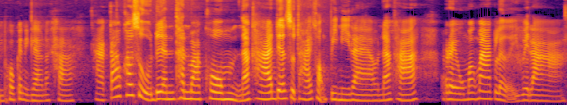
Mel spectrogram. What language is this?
Thai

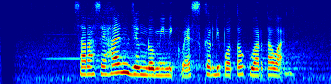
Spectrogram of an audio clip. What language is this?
Sundanese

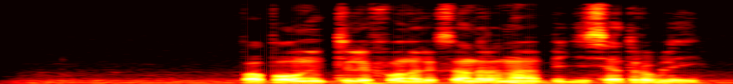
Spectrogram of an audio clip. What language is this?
Russian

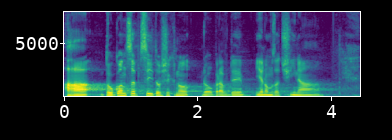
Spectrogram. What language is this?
Czech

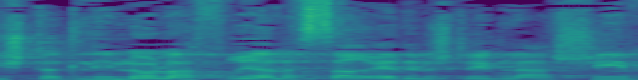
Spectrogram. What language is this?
Hebrew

